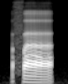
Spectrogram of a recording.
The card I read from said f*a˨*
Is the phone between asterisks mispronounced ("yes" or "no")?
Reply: no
